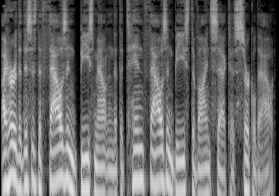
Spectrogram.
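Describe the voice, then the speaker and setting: A man's voice: lowish voice, expressive, moderate pace, no room sound, clean studio sound. A man voicing a brash, cocky young male fantasy hero in an audiobook, exclaiming and scoffing as he talks. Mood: cocky, grumbling. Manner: exclamatory, scoffing, self-interested.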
